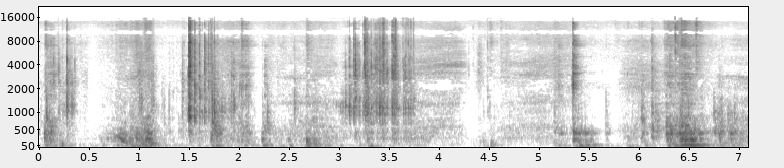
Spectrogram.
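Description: Handling noises of tools and small parts on a workbench: scattered sharp clicks and clinks, the loudest about a second and a half in, a short rustling hiss around the middle, and a few duller knocks near the end.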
